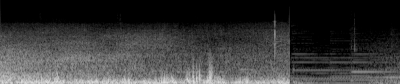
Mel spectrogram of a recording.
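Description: Wind buffeting the microphone, a heavy low rumble, for about three seconds, then cut off suddenly, leaving soft background music with steady held notes.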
